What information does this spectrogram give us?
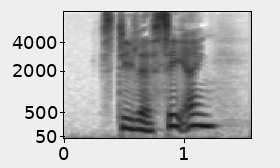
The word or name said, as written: stilladsering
